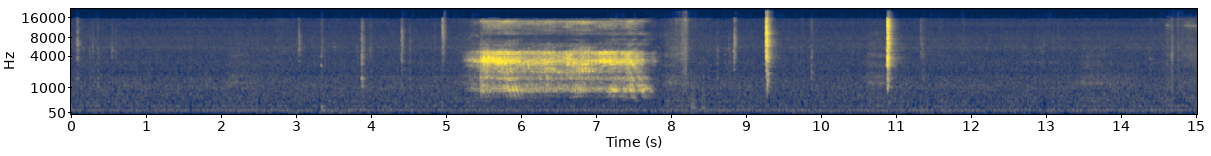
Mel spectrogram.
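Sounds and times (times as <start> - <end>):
electronic toy sound effect: 5.3 - 7.8.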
